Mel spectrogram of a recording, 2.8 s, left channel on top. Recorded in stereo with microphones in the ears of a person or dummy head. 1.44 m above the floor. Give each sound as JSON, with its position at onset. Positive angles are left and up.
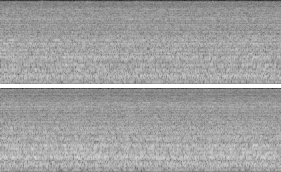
{"t": 0.0, "sound": "running water", "side_deg": -40, "distance_m": 1.1}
